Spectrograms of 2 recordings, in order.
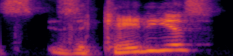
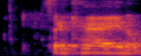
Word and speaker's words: cicada: Now, But I know you came out, you so- pronounced it one thing, but is it cicadias? Cicada.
